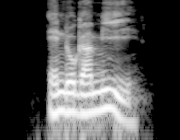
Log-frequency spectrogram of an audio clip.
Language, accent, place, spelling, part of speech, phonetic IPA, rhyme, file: German, Germany, Berlin, Endogamie, noun, [ˌɛndoɡaˈmiː], -iː, De-Endogamie.ogg
- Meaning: endogamy (the practice of marrying within one's own social group)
